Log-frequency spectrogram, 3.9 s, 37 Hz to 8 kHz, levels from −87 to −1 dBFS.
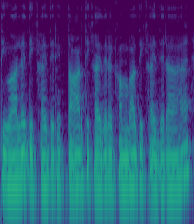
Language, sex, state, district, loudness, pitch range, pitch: Hindi, male, Chhattisgarh, Kabirdham, -41 LUFS, 90-95 Hz, 95 Hz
